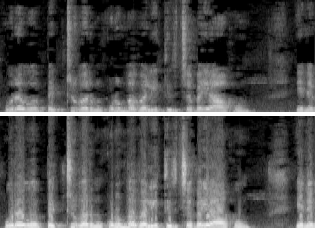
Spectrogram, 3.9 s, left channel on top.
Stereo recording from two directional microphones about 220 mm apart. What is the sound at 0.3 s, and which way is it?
Speech, 25° right (ahead or behind).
